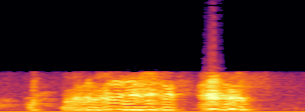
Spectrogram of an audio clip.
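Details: Eight-month-old Chihuahua puppy going crazy, running through the house; a short grumbling, whining growl followed by a sharper yelping burst, loud and close.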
